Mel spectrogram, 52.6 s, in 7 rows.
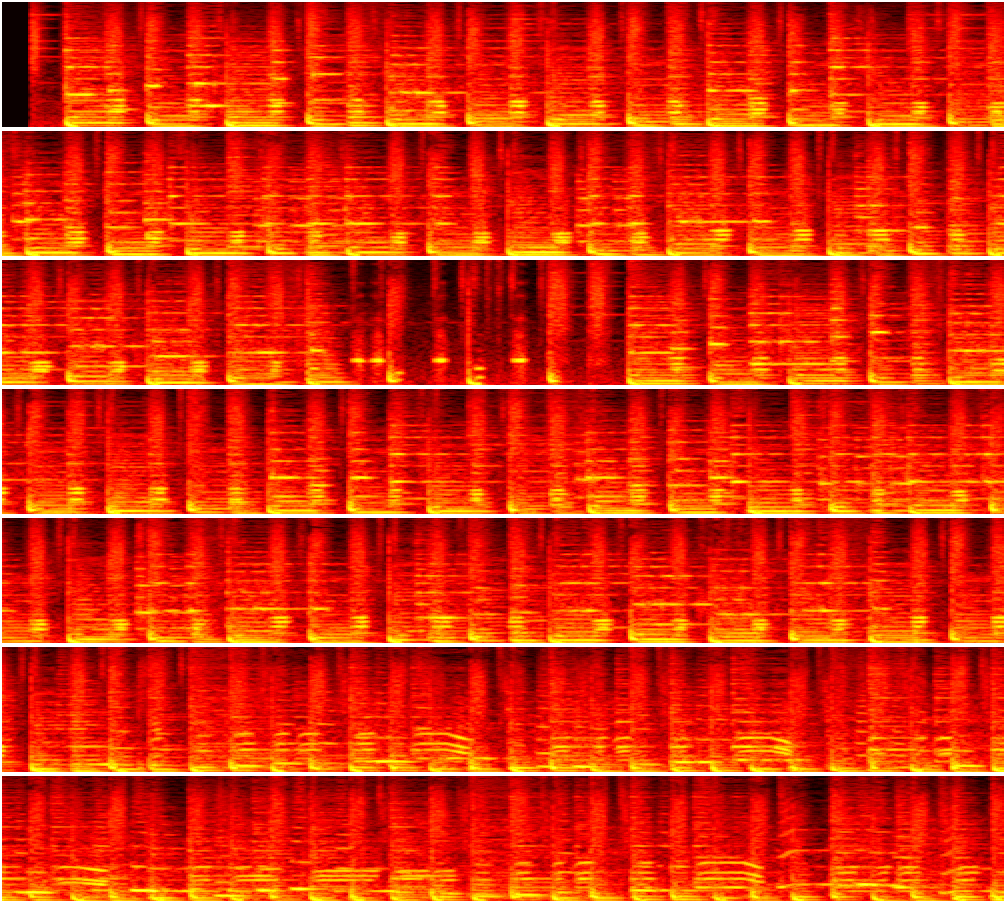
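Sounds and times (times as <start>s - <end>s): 
theme song: 0.4s - 19.0s, 19.7s - 52.6s.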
